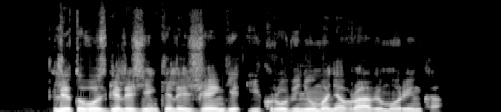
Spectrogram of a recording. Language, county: Lithuanian, Tauragė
